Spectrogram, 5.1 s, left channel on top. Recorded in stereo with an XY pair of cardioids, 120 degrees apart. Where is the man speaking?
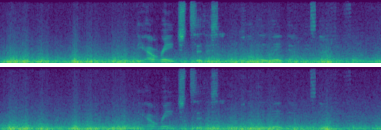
45° left; by 5.0 s 30° left.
